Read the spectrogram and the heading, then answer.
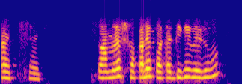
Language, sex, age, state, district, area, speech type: Bengali, female, 60+, West Bengal, Purba Bardhaman, urban, conversation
